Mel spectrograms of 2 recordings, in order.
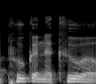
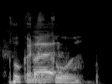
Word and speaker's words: Puka Nacua: Rams win 29-23 off a Puka Nacua overtime touchdown. – Great work on the pronunciation there, too, by the way. He nailed that. – Puka Nacua.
